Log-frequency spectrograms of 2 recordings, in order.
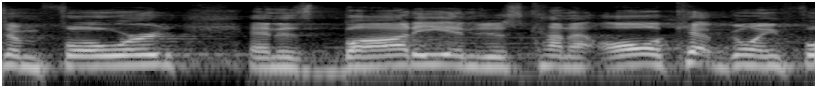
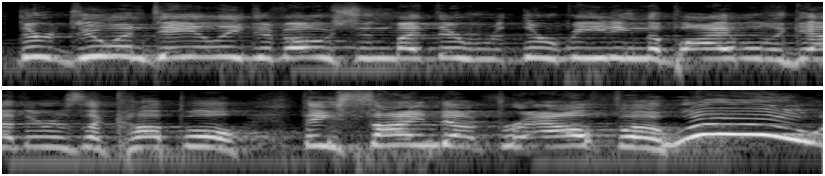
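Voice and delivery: high, loud jubilant shouting to the angels; excited heavenly father; 12 semitones higher, 8 dB louder than usual. Retold or imitated. God calling the angels to watch his child, high jubilant shouts. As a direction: call all heaven to look, overjoyed. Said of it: "He's like".

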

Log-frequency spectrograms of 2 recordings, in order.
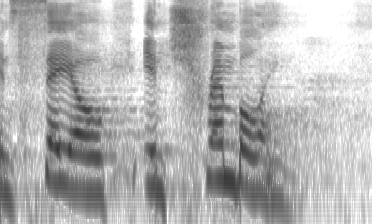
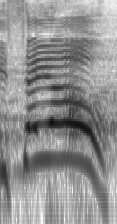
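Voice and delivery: high, loud drawn-out shout; rousing shout; 7 semitones higher, 11 dB louder than usual. Shown as a demonstration. Preacher telling congregation to shake the other neighbor, rousing shout. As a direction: belt it out to rouse someone.

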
